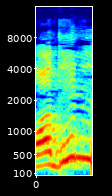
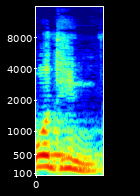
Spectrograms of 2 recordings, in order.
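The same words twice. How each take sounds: First: অধীন opened with an "aw" vowel; as written. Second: অধীন opened with a closed "o"; pronounced with O. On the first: Teacher reading out the spelling, অধীন with open aw. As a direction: say অধীন as "aw-dhin". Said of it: "অধীন লিখেছি". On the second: Teacher giving the spoken form, অধীন with closed o. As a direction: say অধীন as "o-dhin". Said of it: "কিন্তু উচ্চারণ করেছি". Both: Shown as a demonstration.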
